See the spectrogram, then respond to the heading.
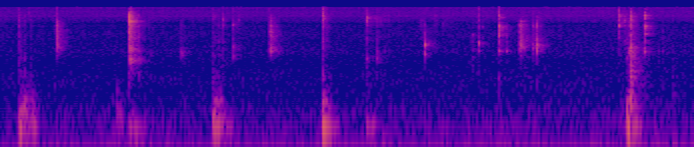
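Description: A small metal knife shaves thin curls from a solid white soap block held in the fingers. A series of quiet, crisp cutting and scraping clicks come at an uneven pace, each with a soft low thud and a bright edge. They stop quickly with almost no ring.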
